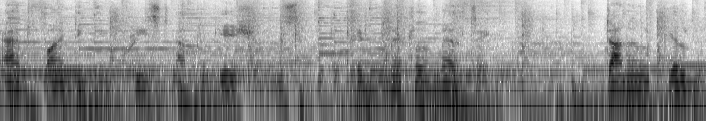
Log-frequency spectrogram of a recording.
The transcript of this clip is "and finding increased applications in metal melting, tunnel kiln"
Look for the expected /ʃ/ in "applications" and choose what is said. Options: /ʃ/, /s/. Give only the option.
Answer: /ʃ/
